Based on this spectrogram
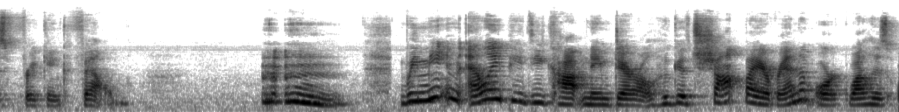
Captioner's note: ahem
